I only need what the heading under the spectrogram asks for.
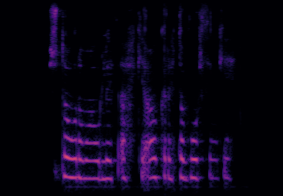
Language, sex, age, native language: Icelandic, female, 20-29, Icelandic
